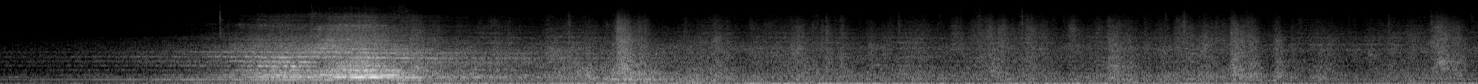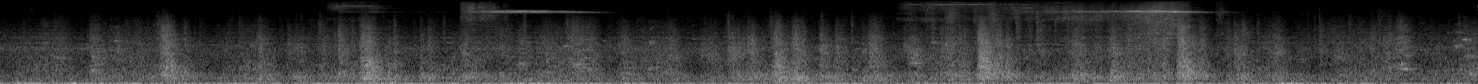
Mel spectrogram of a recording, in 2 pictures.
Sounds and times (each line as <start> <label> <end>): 0.0 locomotive going down 10.3
0.0 Cargo train going up the hill 29.5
